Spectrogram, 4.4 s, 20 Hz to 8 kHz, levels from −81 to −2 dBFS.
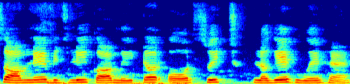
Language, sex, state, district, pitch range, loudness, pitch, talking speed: Hindi, female, Punjab, Pathankot, 195-230 Hz, -15 LUFS, 210 Hz, 125 wpm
